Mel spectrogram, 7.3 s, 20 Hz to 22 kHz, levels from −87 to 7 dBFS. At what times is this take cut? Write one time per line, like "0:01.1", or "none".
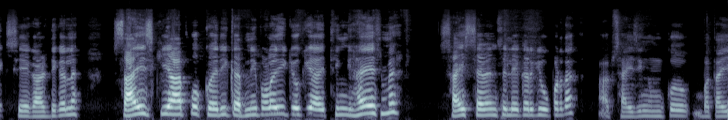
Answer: none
